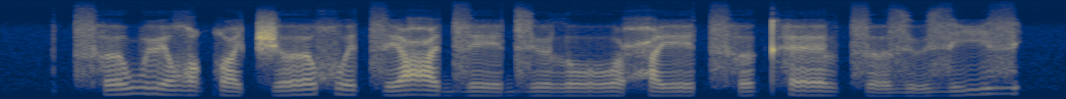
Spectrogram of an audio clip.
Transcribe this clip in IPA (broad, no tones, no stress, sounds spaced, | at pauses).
t͡sʰ ə w ʏ e̯ ʁʷ ɐ qʷ ə e̯ t͡ʃ əː χʷ e t͡s e ʕ e d͡z eː d͡z ʏː l oː ħ eː t͡sʰ ə kʰ ɛː l t͡s əː z ʉ z i z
